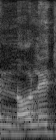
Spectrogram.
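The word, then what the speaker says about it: knowledge: उनको नहीं पढ़ा जाता जैसे नॉलेज में के साइलेंट इसको नहीं पढ़ा जाता इस तरह बहुत सारे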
